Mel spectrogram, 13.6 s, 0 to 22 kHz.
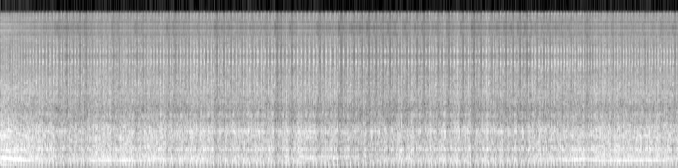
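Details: Briggs & Stratton mower engine cold-started at 35°F after long sitting, water suspected in the gas; started first pull. Settles from start into steady, fast, even putter with no stumbling; normal running.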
